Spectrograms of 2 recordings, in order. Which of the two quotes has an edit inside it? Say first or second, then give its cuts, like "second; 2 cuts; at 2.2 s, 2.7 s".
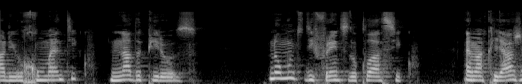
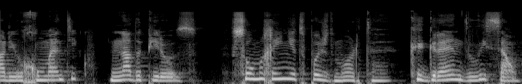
second; 2 cuts; at 2.2 s, 4.0 s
